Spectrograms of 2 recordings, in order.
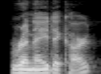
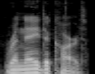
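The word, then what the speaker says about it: René Descartes: by uh Descartes to uh how do you pronounce his name because I was saying it wrong Renee Descartes Renee Descartes okay um and he said divide each difficulty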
